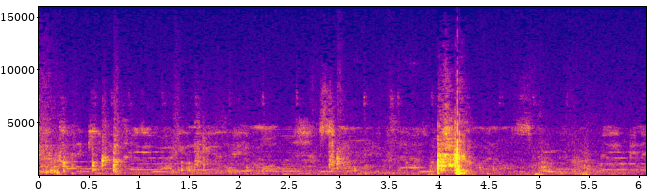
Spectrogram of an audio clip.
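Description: Playback of a freshly recorded hip-hop track: rapped vocals over a beat, played through the studio monitors. A sharp, loud hit about four seconds in is the loudest moment.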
